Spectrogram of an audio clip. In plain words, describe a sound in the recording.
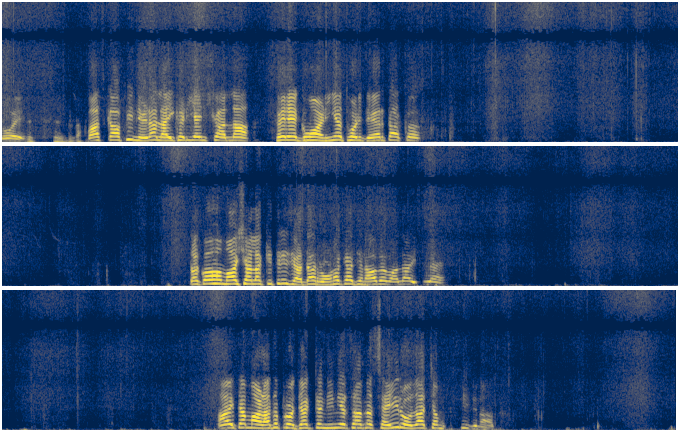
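Dry straw rustles and crunches as it is gathered and tossed onto a pile.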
